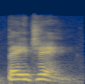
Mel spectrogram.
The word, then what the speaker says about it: Beijing: news from Beijing but what's the closest English sound you can make Beijing Beijing just the way it looks in the pinyin romanization you don't have to look at that J and say oh that's got to be as you know it's Beijing that is as close as you're going to get and it's frankly awfully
